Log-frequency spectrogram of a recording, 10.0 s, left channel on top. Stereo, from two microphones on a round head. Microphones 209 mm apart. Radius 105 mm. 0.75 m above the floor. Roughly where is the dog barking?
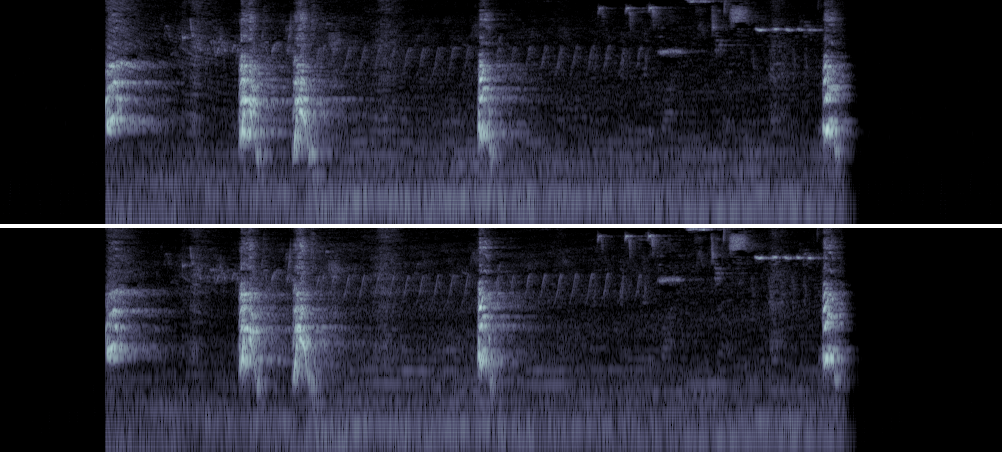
Centre.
